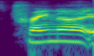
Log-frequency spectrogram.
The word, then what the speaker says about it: Traina: Just out of Traina is a Italian last name. Traina, Traina. That's what my grandfather used to say. How it sounded in Italian.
